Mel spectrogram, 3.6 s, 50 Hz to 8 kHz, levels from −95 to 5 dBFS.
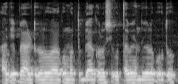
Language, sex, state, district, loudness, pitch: Kannada, male, Karnataka, Koppal, -12 LUFS, 110 Hz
